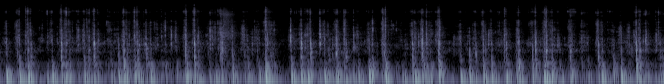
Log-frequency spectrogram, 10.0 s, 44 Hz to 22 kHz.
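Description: Fast fingertip typing on a compact plastic Epomaker NiZ Plum Atom 68 mechanical keyboard with white and purple PBT keycaps. Dense, rapid keystrokes land as short, dry clacks with a deep low-end body and very little ring after each press.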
